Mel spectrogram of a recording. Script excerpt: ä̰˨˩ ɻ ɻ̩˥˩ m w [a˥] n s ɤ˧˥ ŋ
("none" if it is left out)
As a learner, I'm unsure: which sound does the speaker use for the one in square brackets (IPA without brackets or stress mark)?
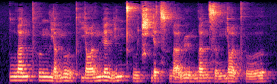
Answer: a˥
